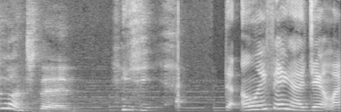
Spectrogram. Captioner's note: laughs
